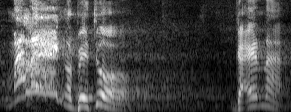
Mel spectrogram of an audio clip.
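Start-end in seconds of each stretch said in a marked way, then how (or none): 0.1-0.7 high laughing shout of the word Maling; mock thief-catcher yell. Preacher mocks a shout after a thief, high and laughing. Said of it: "teriakan riakin maling".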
